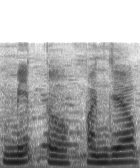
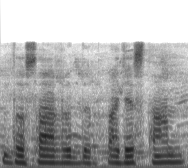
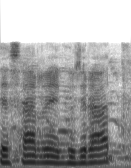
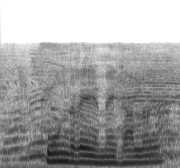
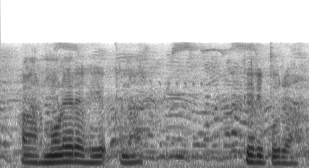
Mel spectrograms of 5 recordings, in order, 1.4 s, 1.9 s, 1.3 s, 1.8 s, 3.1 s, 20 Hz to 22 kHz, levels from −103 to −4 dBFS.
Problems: background sounds at intervals, continuous background conversations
